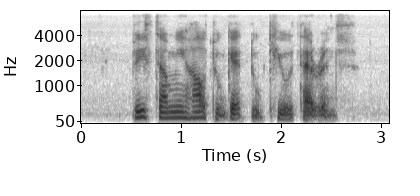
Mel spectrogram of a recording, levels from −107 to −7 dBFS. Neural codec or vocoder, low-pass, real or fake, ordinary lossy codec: vocoder, 22.05 kHz, 80 mel bands, HiFi-GAN; 7.2 kHz; fake; none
